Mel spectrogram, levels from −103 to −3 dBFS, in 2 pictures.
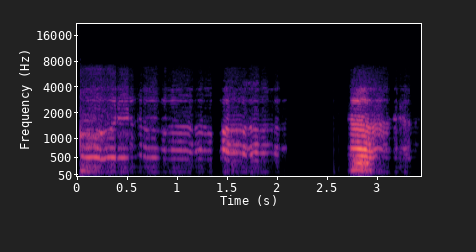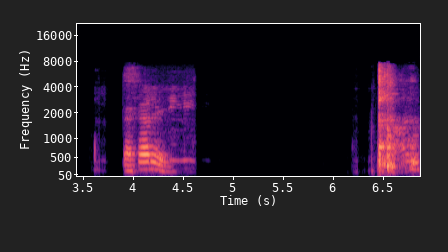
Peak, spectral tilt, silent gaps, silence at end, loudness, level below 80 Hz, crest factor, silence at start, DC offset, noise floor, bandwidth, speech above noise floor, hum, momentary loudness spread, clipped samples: -10 dBFS; -2 dB/octave; 2.14-2.57 s, 2.66-2.71 s, 3.44-3.54 s, 3.76-3.80 s, 4.65-4.69 s, 4.78-6.15 s; 0 s; -31 LUFS; -76 dBFS; 28 dB; 0.05 s; under 0.1%; -61 dBFS; 7.6 kHz; 29 dB; none; 25 LU; under 0.1%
